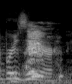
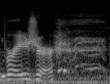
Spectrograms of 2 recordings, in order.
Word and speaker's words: brazier: apparently i was wrong it's not a brazier it's a brazier although it does look like it's spelled like brazier um you're met at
